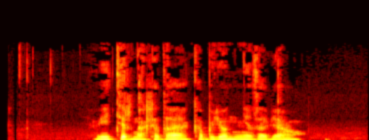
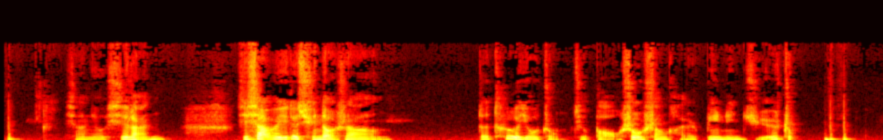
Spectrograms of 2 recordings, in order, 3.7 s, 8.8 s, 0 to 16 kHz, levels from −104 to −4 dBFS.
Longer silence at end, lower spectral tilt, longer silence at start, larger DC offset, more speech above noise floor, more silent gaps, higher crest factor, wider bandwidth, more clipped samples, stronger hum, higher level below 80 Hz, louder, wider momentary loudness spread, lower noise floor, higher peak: first, 0.7 s vs 0.35 s; about the same, -7 dB/octave vs -6 dB/octave; first, 0.95 s vs 0.05 s; neither; second, 39 dB vs 46 dB; neither; about the same, 20 dB vs 22 dB; about the same, 11 kHz vs 11.5 kHz; neither; neither; second, -64 dBFS vs -46 dBFS; about the same, -23 LUFS vs -22 LUFS; second, 7 LU vs 19 LU; second, -62 dBFS vs -67 dBFS; second, -4 dBFS vs 0 dBFS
